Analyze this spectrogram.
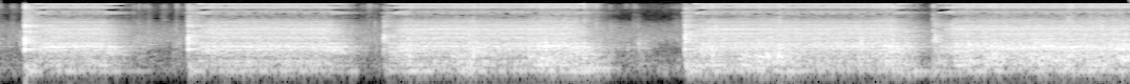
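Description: Electric sheet-metal swaging machine running in short runs of one to two and a half seconds, starting and stopping about six times, as it rolls a male swage into the edge of a duct pipe.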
